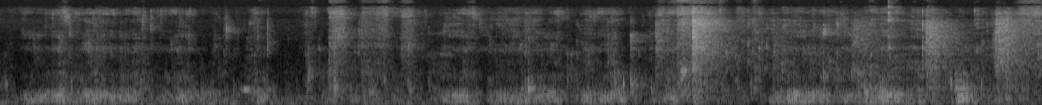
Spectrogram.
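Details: Male French Bulldog licking himself while making quiet, snuffly snorts. The snorts mix with wet licking noises in a steady rhythm of roughly two per second, recorded close up indoors.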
